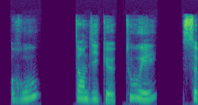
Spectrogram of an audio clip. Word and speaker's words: rouer: en terme de prononciation rou se prononce avec le son ou comme dans rou tandis que tou se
